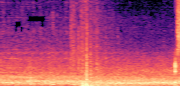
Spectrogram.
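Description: A glider canopy snaps open with a soft thump.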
